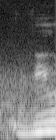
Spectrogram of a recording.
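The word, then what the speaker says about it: view: तो यहाँ आपको करना है, देखिए ये इसने गलत कर रखा है, अ व्यू, व्यू नहीं है ये, व्यू इसने पढ़ा होगा क्योंकि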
